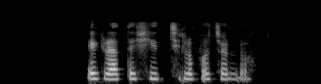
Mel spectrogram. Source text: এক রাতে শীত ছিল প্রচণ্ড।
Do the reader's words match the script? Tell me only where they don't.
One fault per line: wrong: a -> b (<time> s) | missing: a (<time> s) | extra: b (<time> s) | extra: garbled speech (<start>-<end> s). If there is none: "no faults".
no faults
